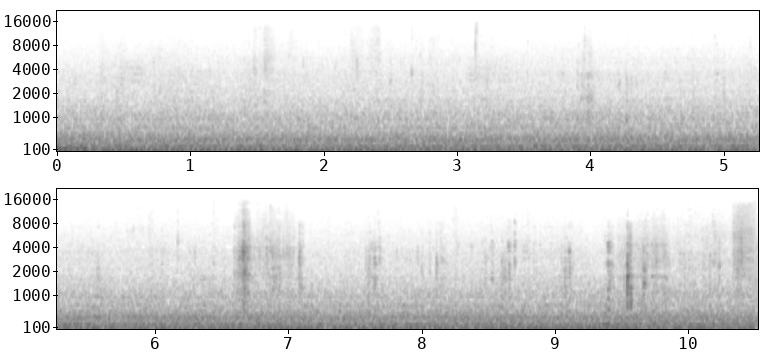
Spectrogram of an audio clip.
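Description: Steady low hum of a car idling, heard from inside the cabin, with a few faint mouth sounds of someone biting and chewing a burger.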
